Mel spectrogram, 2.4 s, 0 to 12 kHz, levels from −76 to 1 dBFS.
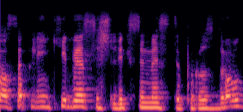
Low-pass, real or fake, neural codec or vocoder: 10.8 kHz; fake; codec, 32 kHz, 1.9 kbps, SNAC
